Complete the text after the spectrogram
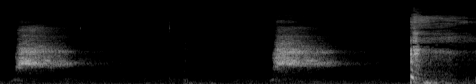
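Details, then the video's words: Fox barking at night in October 2020, apparently wanting to play with a cat; two harsh, noisy barks about two and a half seconds apart, followed by a sudden louder rasping burst at the end. "fox barking at night wants to play with cat"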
